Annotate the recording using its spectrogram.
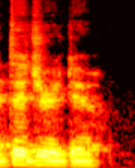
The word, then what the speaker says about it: didgeridoo: I was in Australia, and obviously, I'm sure you've heard of a didgeridoo, right? I think I'm saying it right. – Yeah, didgeridoo.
